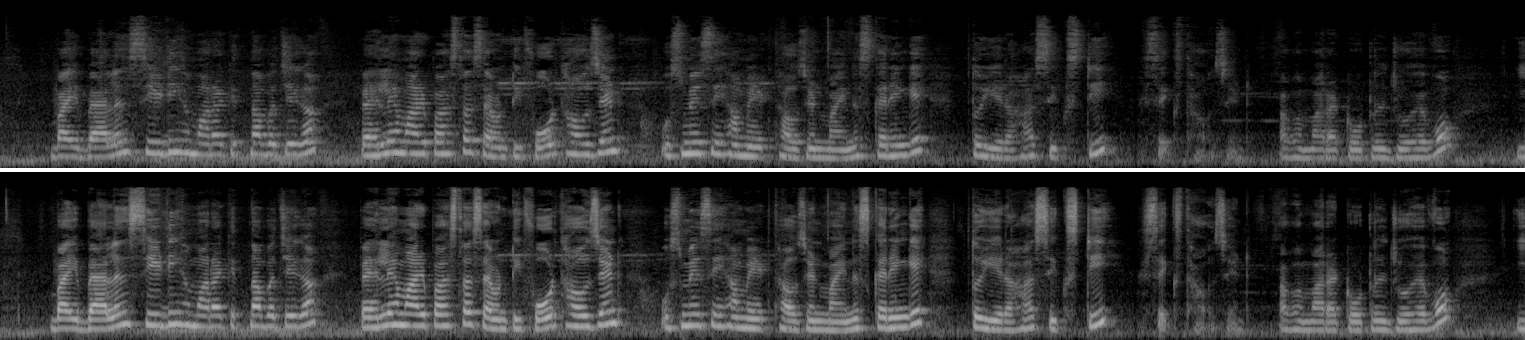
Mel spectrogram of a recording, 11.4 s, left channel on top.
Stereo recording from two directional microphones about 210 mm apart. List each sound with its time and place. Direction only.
0.4 s a woman's voice: 45° right (ahead or behind)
